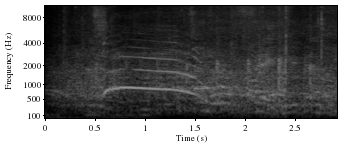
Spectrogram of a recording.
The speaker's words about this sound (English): The roar from the crowd may sound familiar, but the game probably isn't. Packed tightly into a multi-level bar in Hollywood, over 300 rabid fans cheer for their favorite team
